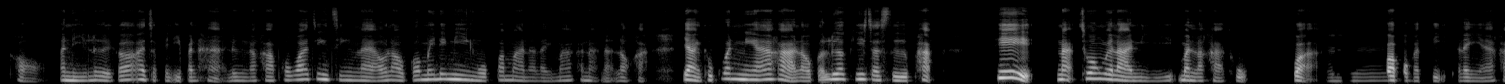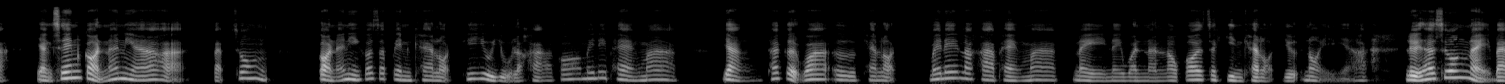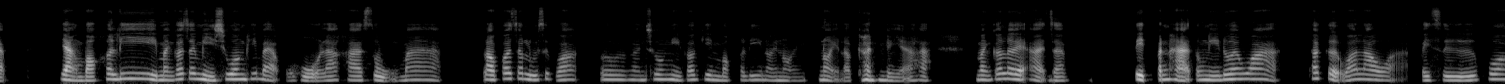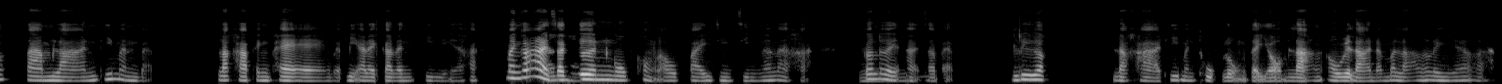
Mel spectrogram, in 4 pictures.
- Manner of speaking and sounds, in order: "อ๋อ" said as "ข่อ"; other background noise
- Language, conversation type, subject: Thai, advice, งานยุ่งมากจนไม่มีเวลาเตรียมอาหารเพื่อสุขภาพ ควรทำอย่างไรดี?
